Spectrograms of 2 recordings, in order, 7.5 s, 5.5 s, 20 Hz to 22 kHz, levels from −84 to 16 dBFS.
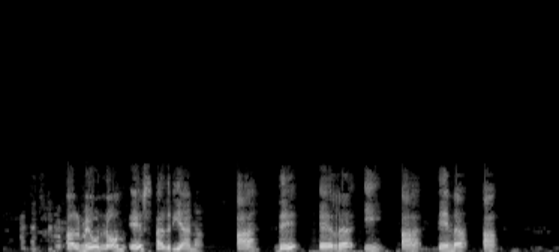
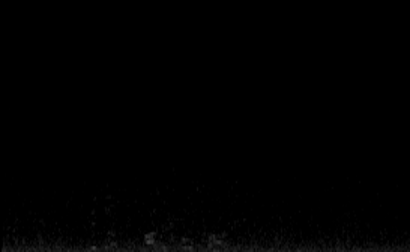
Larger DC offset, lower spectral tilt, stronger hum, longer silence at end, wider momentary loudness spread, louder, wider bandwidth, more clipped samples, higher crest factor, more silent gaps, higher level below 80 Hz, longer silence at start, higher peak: neither; first, -5 dB/octave vs -3 dB/octave; neither; first, 0.85 s vs 0 s; first, 13 LU vs 3 LU; first, -14 LUFS vs -69 LUFS; second, 7.4 kHz vs 16.5 kHz; neither; about the same, 14 dB vs 18 dB; neither; first, -58 dBFS vs -84 dBFS; first, 0.3 s vs 0 s; first, 0 dBFS vs -52 dBFS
